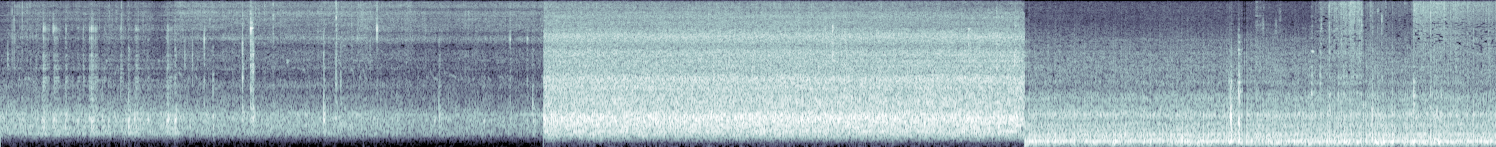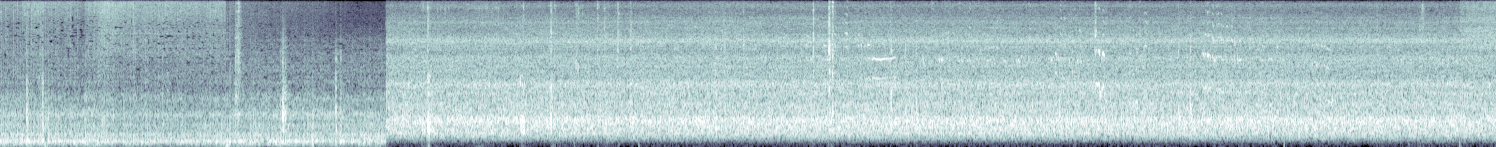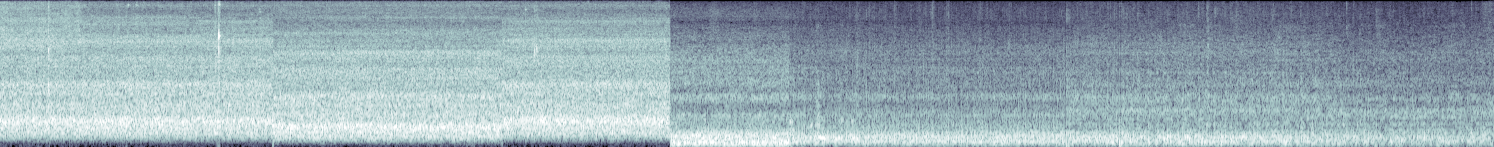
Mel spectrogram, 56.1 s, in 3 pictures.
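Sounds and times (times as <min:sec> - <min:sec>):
food sizzling in hot oil: 0:16.5 - 0:21.6, 0:23.6 - 0:45.8.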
